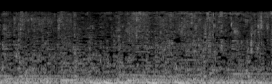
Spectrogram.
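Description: Drinking water pours into containers to be carried home: a continuous close gush and splash that keeps a steady level throughout with no pauses.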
